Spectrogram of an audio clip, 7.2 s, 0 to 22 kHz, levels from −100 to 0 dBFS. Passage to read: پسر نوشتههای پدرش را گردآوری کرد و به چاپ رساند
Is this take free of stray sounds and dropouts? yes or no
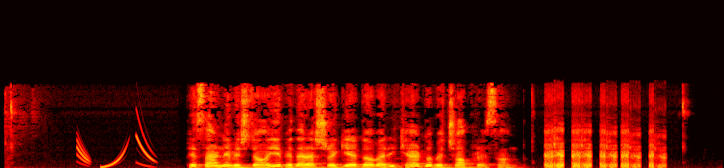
no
